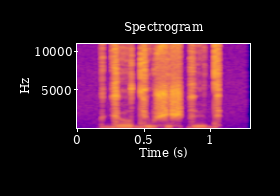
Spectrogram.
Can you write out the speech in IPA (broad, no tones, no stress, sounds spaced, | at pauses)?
ɡʲ ɔ d ʏ w ʃ ɪ ʃ k ɘ d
